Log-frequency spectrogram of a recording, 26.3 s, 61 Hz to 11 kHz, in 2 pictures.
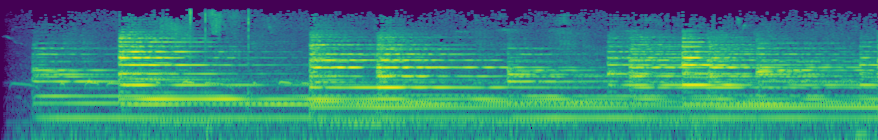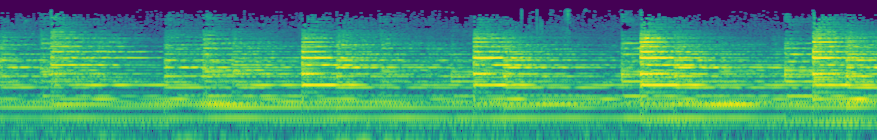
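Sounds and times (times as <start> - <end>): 
bells in Mortegliano: 0.1 - 26.3.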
